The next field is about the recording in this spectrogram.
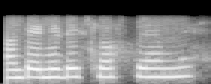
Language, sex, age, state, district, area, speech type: Telugu, female, 18-30, Telangana, Komaram Bheem, urban, conversation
